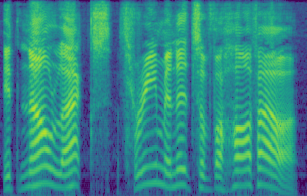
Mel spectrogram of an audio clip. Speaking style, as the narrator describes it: shouted the captain

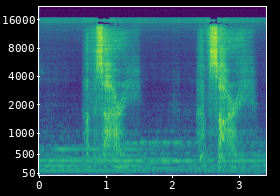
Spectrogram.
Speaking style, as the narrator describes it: softly says

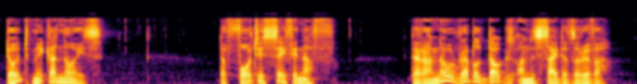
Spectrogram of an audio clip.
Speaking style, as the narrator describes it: he whispered

